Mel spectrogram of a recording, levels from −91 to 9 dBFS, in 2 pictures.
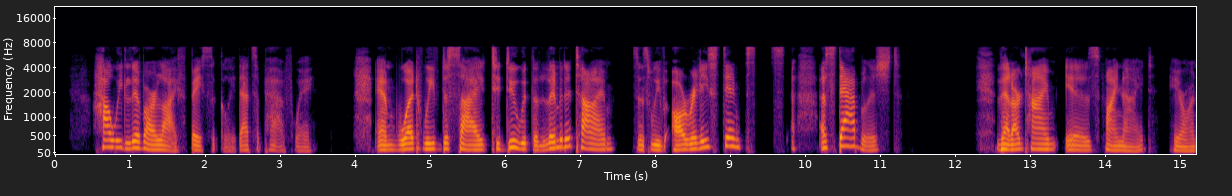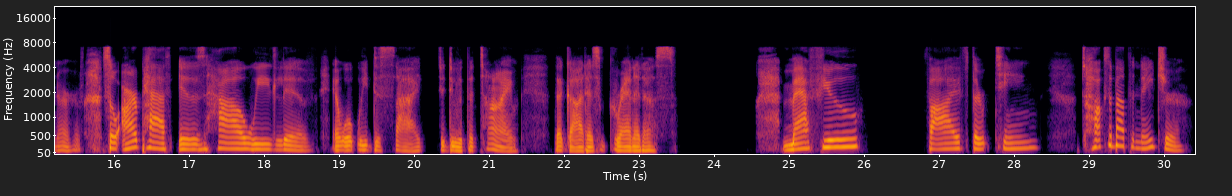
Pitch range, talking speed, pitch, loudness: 115-155 Hz, 115 wpm, 135 Hz, -19 LUFS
